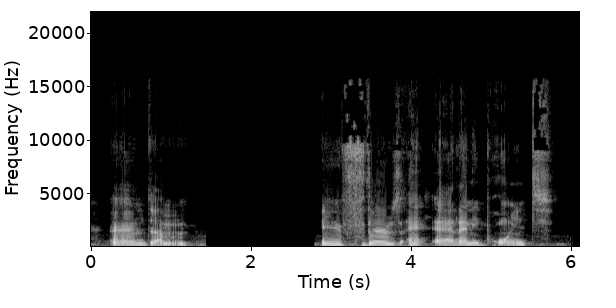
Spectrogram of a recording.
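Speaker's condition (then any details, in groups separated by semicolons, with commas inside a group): Cerebral palsy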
